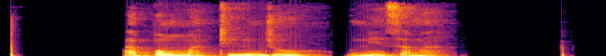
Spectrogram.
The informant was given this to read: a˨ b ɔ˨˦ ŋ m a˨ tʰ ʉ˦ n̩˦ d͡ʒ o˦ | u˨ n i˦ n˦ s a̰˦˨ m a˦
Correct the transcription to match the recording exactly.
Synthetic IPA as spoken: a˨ b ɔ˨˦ ŋ m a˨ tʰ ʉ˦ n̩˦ d͡ʒ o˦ | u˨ n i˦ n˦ s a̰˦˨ m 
